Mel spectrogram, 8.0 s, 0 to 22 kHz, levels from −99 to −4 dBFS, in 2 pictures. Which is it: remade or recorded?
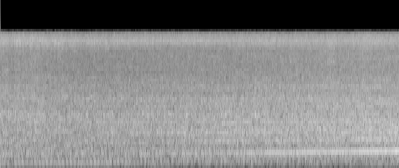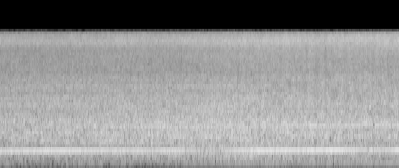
recorded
